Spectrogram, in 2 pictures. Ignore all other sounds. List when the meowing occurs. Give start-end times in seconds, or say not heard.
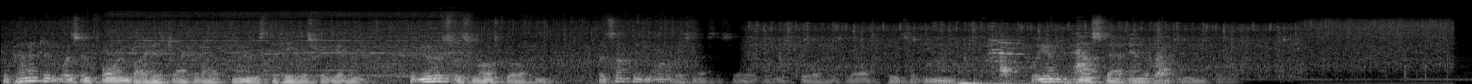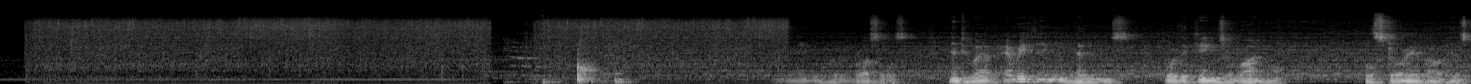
9.3-11.8, 19.8-21.0.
